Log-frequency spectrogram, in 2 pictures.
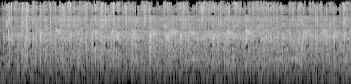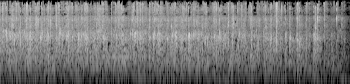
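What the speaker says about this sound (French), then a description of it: "On peut les applaudir" Sustained audience applause at a school ceremony in Comines, steady dense clapping filling the hall at a loud level for the whole stretch, tapering slightly toward the end.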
